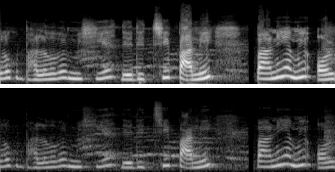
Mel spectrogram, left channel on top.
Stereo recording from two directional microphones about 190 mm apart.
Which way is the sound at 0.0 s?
35° left (ahead or behind).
